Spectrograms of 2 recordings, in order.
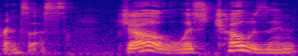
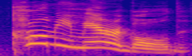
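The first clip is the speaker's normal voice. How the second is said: much higher, louder eager plea; eager girl; 14 semitones higher, 9 dB louder than usual. Acted. Jo wanting a flower name, high and eager. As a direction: beg to be a flower too. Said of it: "said Jo".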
